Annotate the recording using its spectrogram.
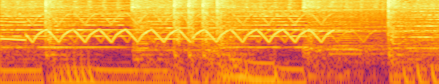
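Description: A police-style siren sound effect in a TV news theme, yelping quickly up and down about four times a second for about three seconds over the steady music. It stops, and the music dips and lands on a sharp hit near the end.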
